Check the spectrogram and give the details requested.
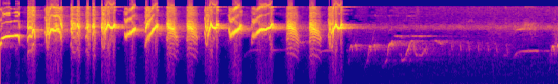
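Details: White-rumped shama masteran song, very clean: about three and a half seconds of fast, piercing high chips and twittering notes, then softer, lower whistles fading against a faint, steady high tone.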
